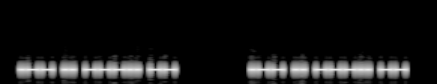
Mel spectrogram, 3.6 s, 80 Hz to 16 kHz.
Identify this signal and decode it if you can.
Morse code, heard as a keyed tone, about 40 wpm, 700 Hz. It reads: WI8M WI8M
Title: USA Call Signs - 4 Characters - Repeated 2x - 40wpm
